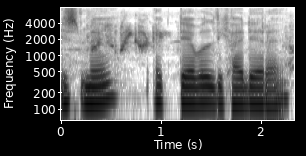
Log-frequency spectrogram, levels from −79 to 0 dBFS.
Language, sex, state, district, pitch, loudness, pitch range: Hindi, male, Arunachal Pradesh, Longding, 130 Hz, -14 LUFS, 130-135 Hz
